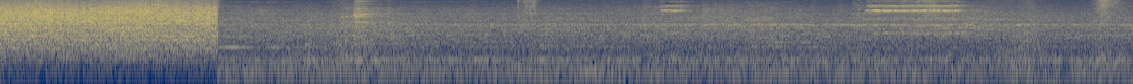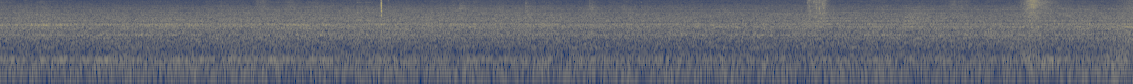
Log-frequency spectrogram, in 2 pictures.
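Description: Train moving through a station: a loud rushing noise cuts off suddenly near the start, then a steady rumble with a low hum, broken by two short high metallic squeals about five and seven seconds in.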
